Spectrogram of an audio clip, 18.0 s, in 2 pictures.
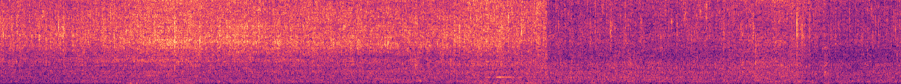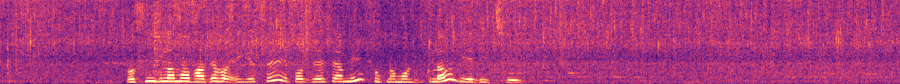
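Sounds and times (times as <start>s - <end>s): oil sizzling in frying pan: 0.0s - 18.0s.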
